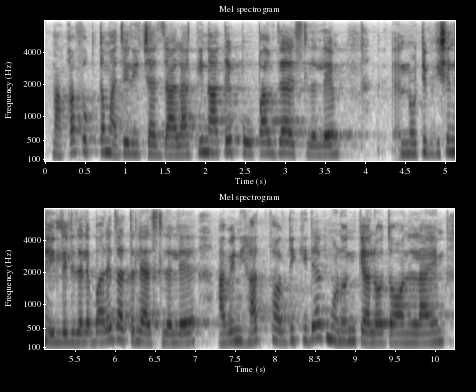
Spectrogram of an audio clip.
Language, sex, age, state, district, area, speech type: Goan Konkani, female, 18-30, Goa, Pernem, rural, spontaneous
